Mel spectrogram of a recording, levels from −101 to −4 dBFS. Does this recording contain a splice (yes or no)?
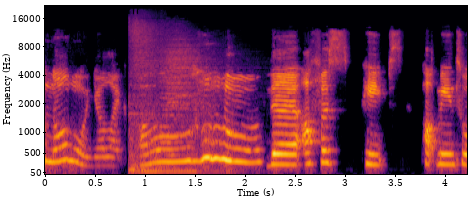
yes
